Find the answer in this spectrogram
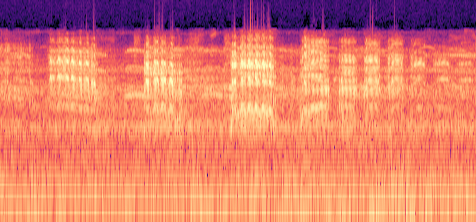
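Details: Royal albatross chick in New Zealand begging while being fed by its father, during a weighing: a series of about seven harsh, nasal, harmonic squawks in quick, uneven bursts, over steady low wind rumble.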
